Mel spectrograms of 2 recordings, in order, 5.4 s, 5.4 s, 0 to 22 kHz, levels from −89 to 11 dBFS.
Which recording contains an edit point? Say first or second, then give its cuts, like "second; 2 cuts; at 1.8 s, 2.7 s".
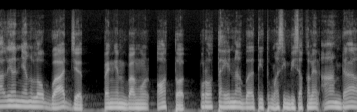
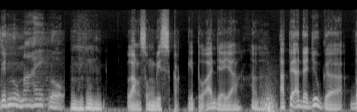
second; 1 cut; at 4.1 s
